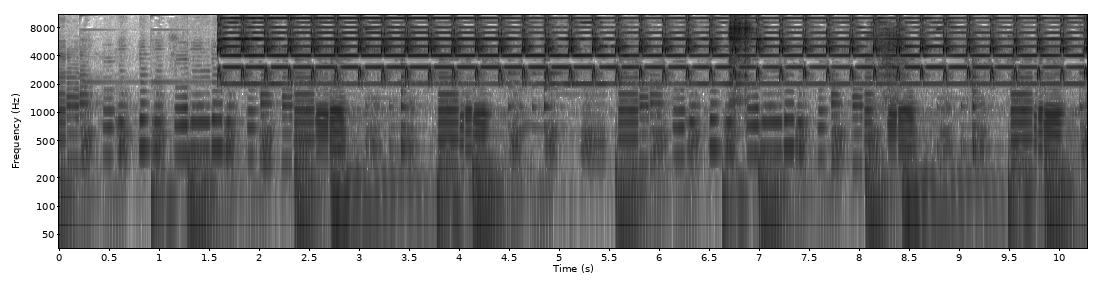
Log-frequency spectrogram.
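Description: An Arduino alarm's buzzer sounds an evenly repeating, rapid high-pitched electronic beep that starts abruptly about a second and a half in, over background music.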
